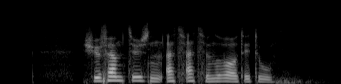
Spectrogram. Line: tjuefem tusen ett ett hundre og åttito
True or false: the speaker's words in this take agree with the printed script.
true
